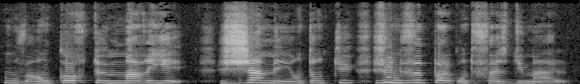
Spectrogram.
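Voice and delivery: an overwrought brother's angry cry; dark rage, stammering. A narrator's reading. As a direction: blurt out his fear in a dark rage. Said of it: "agité d'une rage sombre, bégayant".

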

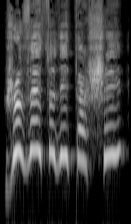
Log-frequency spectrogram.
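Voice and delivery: very high squeaky little bandit; gleefully cruel robber girl. Acted. Robber girl releasing her reindeer, very high and mocking. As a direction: tease and boast in a piercing child voice.

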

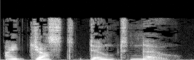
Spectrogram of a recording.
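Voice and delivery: slow, doubtful repeat; slowly. Acted. Sirius admitting to Harry he is unsure, slowly. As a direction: let it hang, drawn out. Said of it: "said Sirius slowly".

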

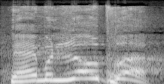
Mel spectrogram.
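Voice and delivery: exasperated shout. Retold or imitated. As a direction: overrule her with a shout. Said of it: "answering the wife". (geërgerde uitroep nee hij moet lopen)

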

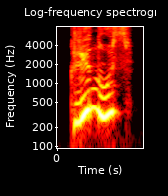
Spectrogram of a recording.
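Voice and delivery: high, loud eager oath; eager vow. A narrator's reading. Prince eager to hear the secret, keen loud vow. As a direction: jump at the chance to swear. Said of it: "с готовностью откликнулся Мафей".

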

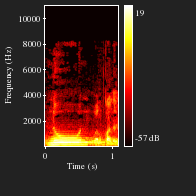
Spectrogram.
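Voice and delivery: نون drawn out slowly on one held note; recited verse opening. Shown as a demonstration. Teacher quoting the surah's opening for students, recited. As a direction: stretch نون long and level before والقلم. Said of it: "إذا قلت".

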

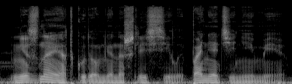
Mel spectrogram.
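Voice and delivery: usual speaking voice

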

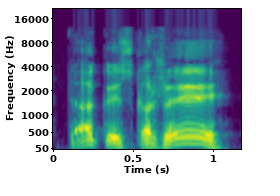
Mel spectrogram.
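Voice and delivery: put-on old man calling the dog and the boy to leave. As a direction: end the talk loudly. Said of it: "возвысил голос дедушка".

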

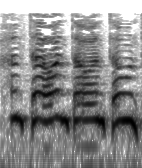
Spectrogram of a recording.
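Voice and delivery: squealing pitch-high mockery of a yeller; mock shouting. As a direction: mimic someone with no argument, shrill. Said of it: "اللي ما عنده حجة يصيح". (تقليد ساخر لمن يصيح بلا حجة)

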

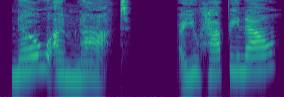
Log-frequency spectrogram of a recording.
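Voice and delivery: loud, high, grudging surrender; exasperated. A narrator's reading. Bella grudgingly gives in to Edward, exasperated. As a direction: give in loudly, then rise into a testy question.

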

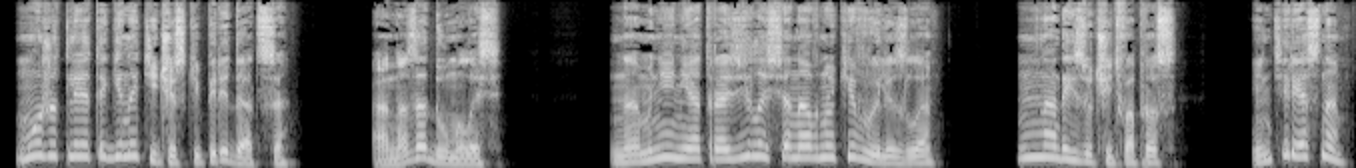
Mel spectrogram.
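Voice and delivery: high-pitched mother, musing; pondering mother. Acted. Mother wondering whether it runs in the family, pondering. Voices the mother thinking aloud.

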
